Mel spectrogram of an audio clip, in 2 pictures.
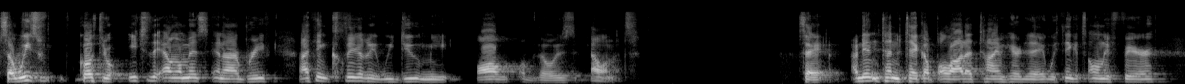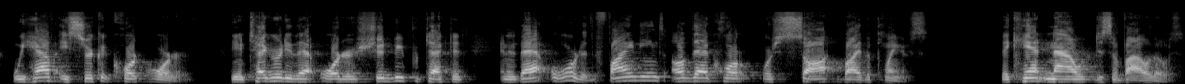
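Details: Adult male speaker; normal voice.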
